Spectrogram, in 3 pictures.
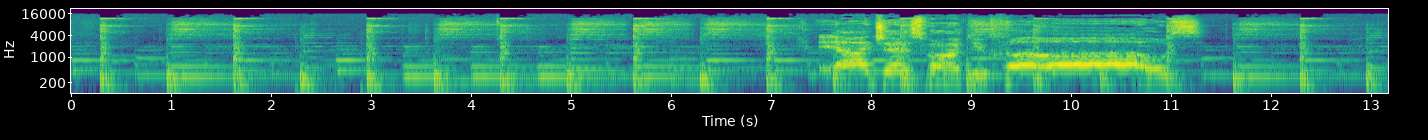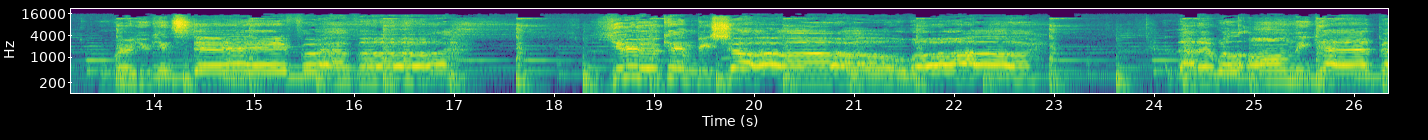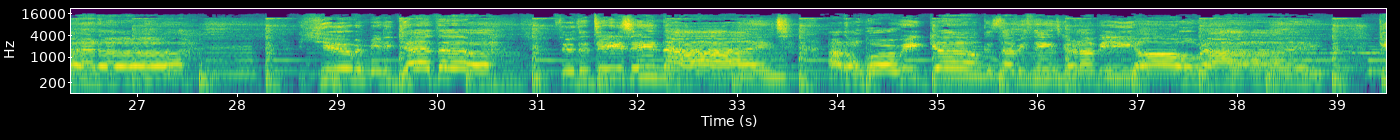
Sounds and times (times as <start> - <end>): Music: 0.0 - 39.4
Male singing: 7.5 - 11.4, 13.4 - 17.2, 18.5 - 23.0, 24.1 - 27.6, 28.6 - 30.6, 31.2 - 39.4.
